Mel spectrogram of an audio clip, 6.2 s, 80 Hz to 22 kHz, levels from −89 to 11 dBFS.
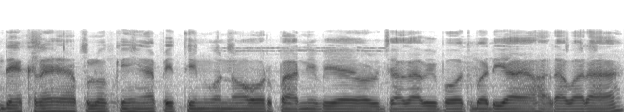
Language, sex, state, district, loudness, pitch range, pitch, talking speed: Hindi, male, Bihar, West Champaran, -15 LUFS, 100-105 Hz, 105 Hz, 220 wpm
